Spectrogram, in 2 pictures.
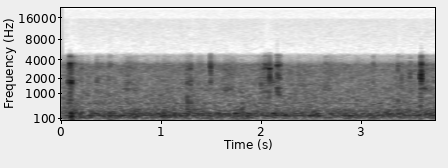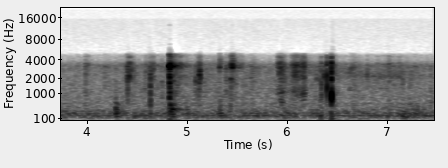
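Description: Faint scratching and clicking of a knife blade picking and cutting at the white plastic backsheet of a solar laminate, working under the insulation over the bus bar. A few scattered scratches at first, then a quick run of sharper clicks in the second half.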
